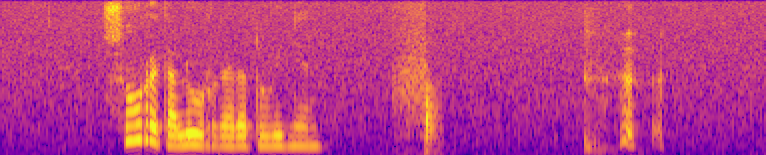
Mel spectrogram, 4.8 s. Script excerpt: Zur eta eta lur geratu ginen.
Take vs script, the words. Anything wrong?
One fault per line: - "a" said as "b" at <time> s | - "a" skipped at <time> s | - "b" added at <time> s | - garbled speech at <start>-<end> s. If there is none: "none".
- "eta" skipped at 1.1 s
